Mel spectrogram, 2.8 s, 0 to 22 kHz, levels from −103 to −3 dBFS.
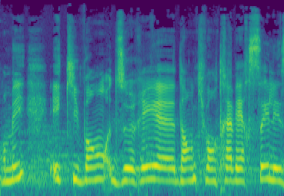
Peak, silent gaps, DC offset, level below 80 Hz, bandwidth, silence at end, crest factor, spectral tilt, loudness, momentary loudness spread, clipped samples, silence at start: -2 dBFS; none; under 0.1%; -56 dBFS; 17.5 kHz; 0 s; 14 dB; -3.5 dB/octave; -16 LUFS; 5 LU; under 0.1%; 0 s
